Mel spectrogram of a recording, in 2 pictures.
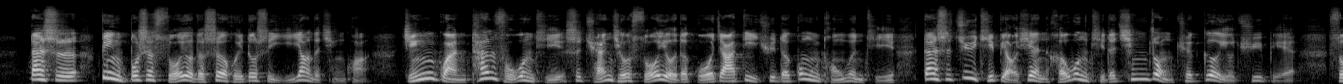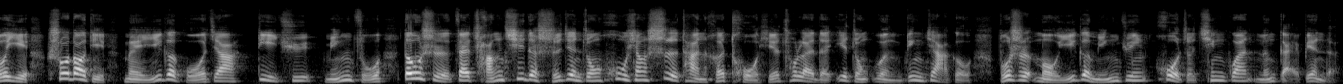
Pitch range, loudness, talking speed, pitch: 175-230 Hz, -22 LUFS, 245 characters per minute, 200 Hz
